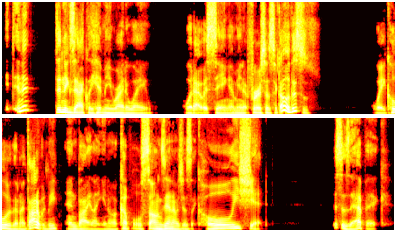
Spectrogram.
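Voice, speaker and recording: A man's voice: fairly low pitch, quick pace, vocal fry, breathy edge, no echo, clean studio sound. A man hosting a podcast, rambling with enthusiasm about a concert and laughing often. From Florida. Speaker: podcast host. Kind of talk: casual solo podcast monologue.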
